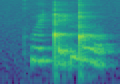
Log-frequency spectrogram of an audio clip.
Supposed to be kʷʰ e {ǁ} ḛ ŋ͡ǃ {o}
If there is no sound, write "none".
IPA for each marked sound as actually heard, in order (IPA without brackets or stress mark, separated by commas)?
ǃ, o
